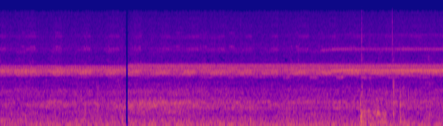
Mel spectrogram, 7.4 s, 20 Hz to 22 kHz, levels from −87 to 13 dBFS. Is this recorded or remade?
recorded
